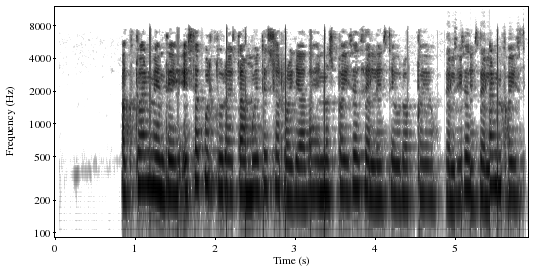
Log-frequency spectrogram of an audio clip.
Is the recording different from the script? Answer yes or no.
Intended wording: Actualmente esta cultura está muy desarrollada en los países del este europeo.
yes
